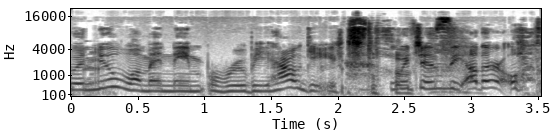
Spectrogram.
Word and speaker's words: Hauge: It's a Hauge, hoagie, hogue situation, depending on how sophisticated you are.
